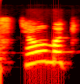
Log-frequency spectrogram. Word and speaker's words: stomach: A stomach ache, a stomach ache. Stomach معدة. أيضا هوني C K C H ننطقها ك.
